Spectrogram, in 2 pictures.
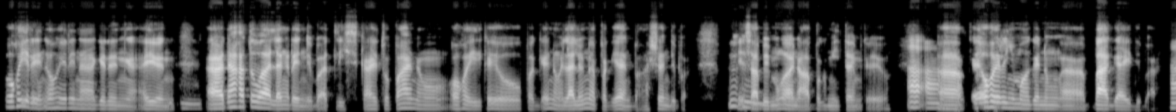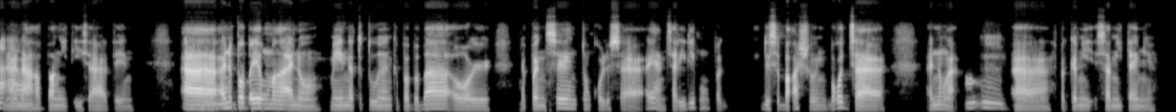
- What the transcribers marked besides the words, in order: none
- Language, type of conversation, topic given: Filipino, unstructured, Ano ang pinakamasayang alaala mo noong bakasyon?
